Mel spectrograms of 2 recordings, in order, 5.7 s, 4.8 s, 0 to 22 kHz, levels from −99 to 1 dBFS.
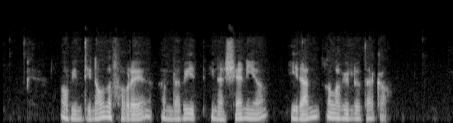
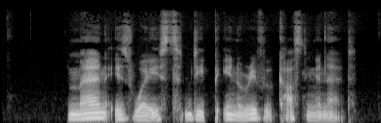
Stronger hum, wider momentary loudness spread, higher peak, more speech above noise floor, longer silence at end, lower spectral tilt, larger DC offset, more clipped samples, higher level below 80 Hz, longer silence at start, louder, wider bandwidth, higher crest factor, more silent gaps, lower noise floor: neither; about the same, 12 LU vs 11 LU; about the same, -6 dBFS vs -8 dBFS; second, 47 dB vs 55 dB; first, 0.8 s vs 0.4 s; about the same, -6 dB/octave vs -6.5 dB/octave; neither; neither; about the same, -50 dBFS vs -46 dBFS; about the same, 0.75 s vs 0.85 s; second, -28 LUFS vs -24 LUFS; second, 7.2 kHz vs 16 kHz; first, 24 dB vs 16 dB; neither; second, -74 dBFS vs -78 dBFS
